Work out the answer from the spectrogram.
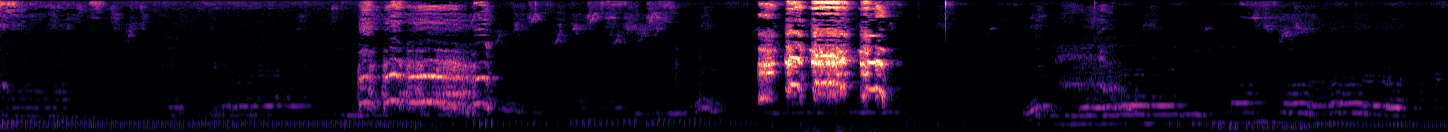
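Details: Junglefowl from Aceh, Indonesia, crowing as a lure for wild birds: two loud, harsh, broken crows about four seconds apart, separated by quiet stretches of soft, level, repeated tonal peeping.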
